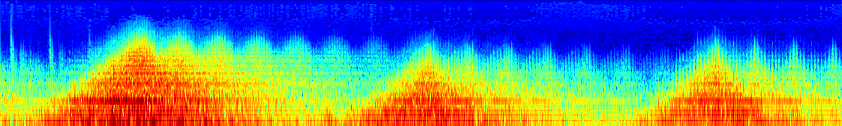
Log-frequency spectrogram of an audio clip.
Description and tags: An abstract electronic sound produced using oscillator/Arpeggiator/LFO/delay vst´s and and edited in audition.
perhaps suitable for dark ambient industrial soundscapes / sound design
oscillator, abstract, sound, electronic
